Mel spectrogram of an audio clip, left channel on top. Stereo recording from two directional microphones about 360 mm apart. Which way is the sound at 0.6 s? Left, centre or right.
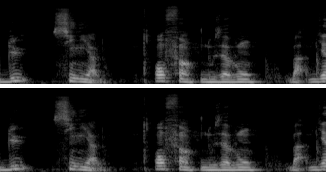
Centre.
